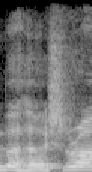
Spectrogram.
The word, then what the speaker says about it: Mahershala: It took me 5 minutes this morning of listening to it on repeat to go Mahershala. Mahershi. Mahushu. Mahershala. Mahershala. Mahershala. See, it still happens sometimes. Mahershala Ali.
